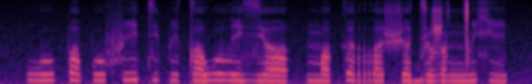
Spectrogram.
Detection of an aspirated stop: absent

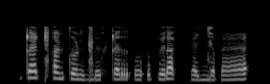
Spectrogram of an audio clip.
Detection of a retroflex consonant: present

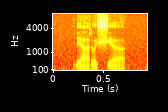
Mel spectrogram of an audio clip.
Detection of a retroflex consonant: absent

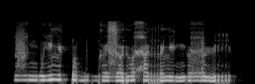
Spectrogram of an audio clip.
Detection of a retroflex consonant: absent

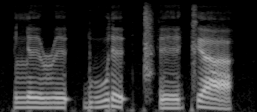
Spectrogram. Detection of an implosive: present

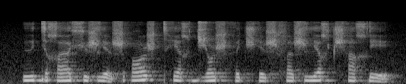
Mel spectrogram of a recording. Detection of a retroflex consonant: present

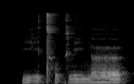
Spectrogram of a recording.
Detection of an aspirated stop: present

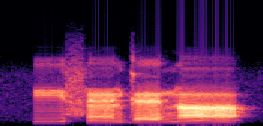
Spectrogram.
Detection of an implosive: absent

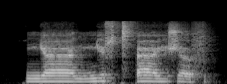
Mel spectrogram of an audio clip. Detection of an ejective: present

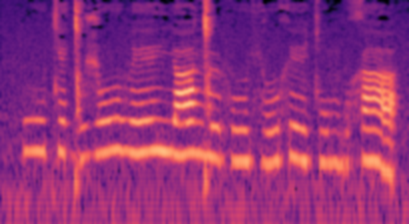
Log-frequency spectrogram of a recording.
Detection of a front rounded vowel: present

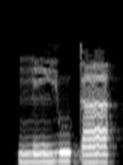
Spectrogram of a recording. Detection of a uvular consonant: absent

